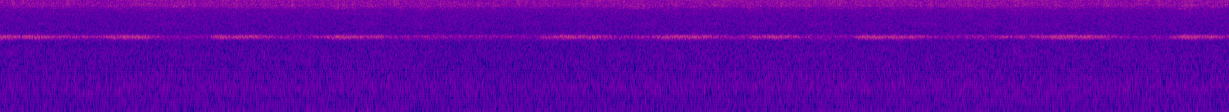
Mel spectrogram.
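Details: Crickets singing at night in the south of Crimea with a night breeze: a steady high chirring band pulsing in short bursts about every half second, over a broad soft hiss of breeze.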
